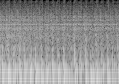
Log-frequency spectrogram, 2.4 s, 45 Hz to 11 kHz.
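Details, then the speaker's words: Honda CD70 single-cylinder motorcycle after repair: an even putter at about eight beats a second, with the earlier morning-start "dug dug" knock and rattling hiss now gone; smooth, healthy idle. "पहले आपने इसम देखा कितना डग duck का आवाज था अब बिल्कुल डग डक का आवाज भी खत्म हो गया और शरर का आवाज खत्म हो गया है"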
